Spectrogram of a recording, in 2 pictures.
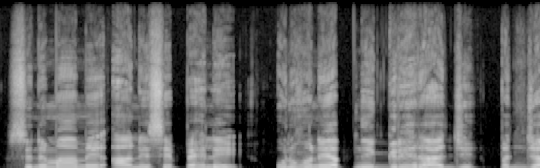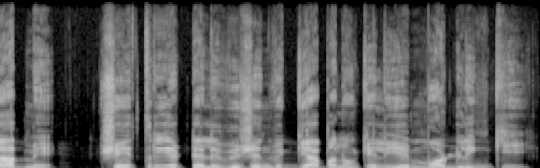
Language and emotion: Hindi, neutral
